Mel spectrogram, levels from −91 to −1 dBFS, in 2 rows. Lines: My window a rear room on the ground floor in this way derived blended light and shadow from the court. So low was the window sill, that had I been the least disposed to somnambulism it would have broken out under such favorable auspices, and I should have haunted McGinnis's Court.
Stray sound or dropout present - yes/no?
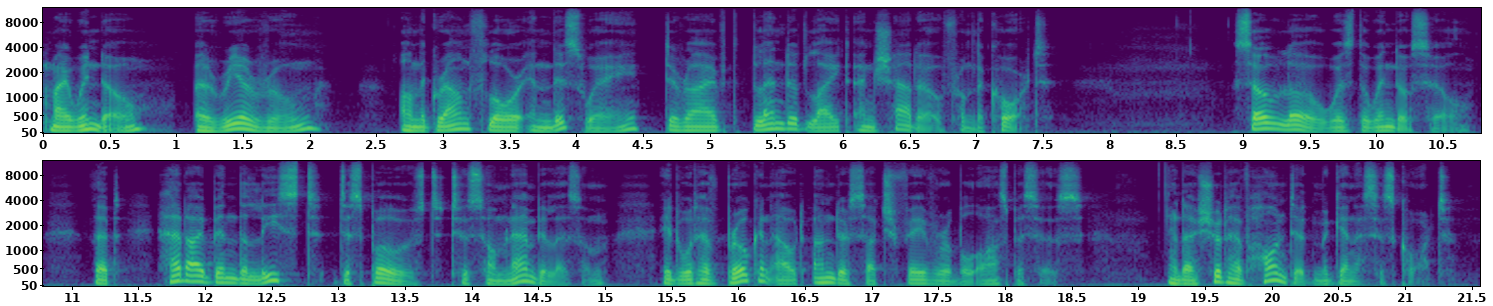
no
